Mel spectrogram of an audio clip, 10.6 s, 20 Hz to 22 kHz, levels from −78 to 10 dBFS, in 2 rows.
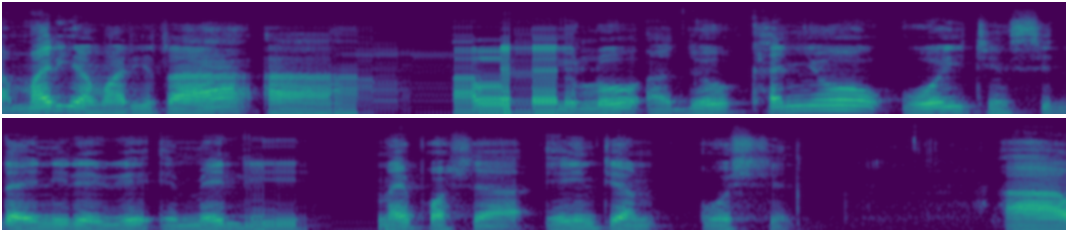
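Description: Speech, where audio likely arrived too seldom and short buffers were repeated, giving robotic sound at 1.57–2.85 s and 6.54–7.26 s: a rigid, metallic 50 Hz buzz, fitting a 20 ms repeat length, that only roughly follows the words.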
